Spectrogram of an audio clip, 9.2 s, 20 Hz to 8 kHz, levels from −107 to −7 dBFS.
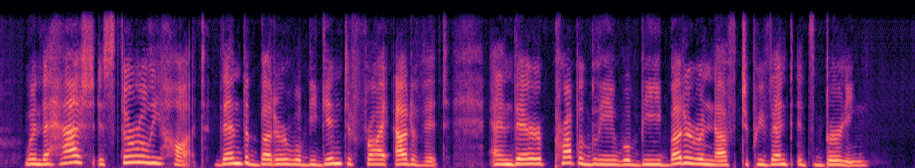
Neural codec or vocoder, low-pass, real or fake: codec, 16 kHz, 4 kbps, FreqCodec, smaller model; 7.2 kHz; fake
